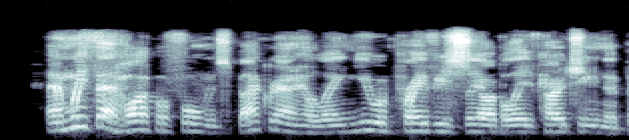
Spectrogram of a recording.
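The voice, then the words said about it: Australian accent. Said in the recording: “probably can tell from my accent, I'm an Aussie.”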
